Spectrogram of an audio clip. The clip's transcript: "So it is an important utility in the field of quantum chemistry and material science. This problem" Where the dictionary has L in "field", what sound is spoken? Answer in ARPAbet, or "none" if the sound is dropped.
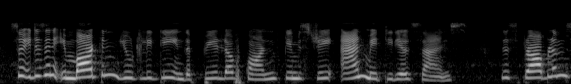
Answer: L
